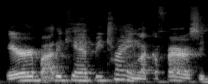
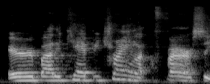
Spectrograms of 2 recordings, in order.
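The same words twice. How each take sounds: First: It is said in the speaker's ordinary voice. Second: It is said in a put-on street voice.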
